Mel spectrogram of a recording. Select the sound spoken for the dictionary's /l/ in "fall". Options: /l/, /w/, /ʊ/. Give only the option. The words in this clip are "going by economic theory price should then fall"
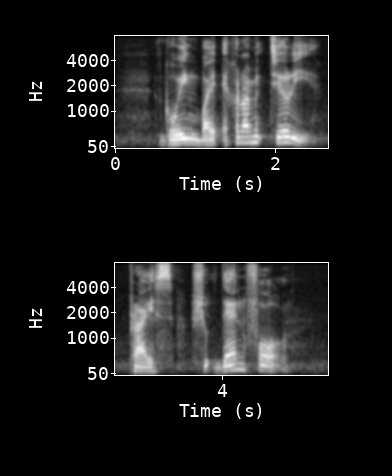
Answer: /l/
